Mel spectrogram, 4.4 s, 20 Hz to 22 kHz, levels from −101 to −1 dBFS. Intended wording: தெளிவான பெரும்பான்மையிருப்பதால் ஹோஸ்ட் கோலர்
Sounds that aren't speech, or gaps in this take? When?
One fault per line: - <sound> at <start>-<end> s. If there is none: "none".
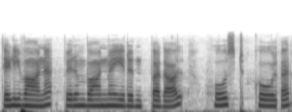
- dropout at 4.1-4.2 s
